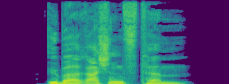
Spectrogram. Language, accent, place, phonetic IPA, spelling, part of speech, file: German, Germany, Berlin, [yːbɐˈʁaʃn̩t͡stəm], überraschendstem, adjective, De-überraschendstem.ogg
- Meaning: strong dative masculine/neuter singular superlative degree of überraschend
